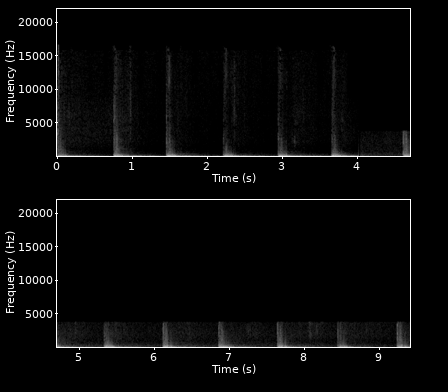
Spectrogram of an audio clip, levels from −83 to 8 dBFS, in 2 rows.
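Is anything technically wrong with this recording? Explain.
Yes. Input switched to a poorer device, from 4.03 s to the end: the capture likely moved to a different, lower-grade microphone or a headset's call profile. After a brief gap of about 20 ms, nothing remains above 3.8 kHz, so the sound turns dull and boxy. The level drops by roughly 5 dB, and a faint new noise floor, roughly 40 dB below the signal, sits underneath.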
